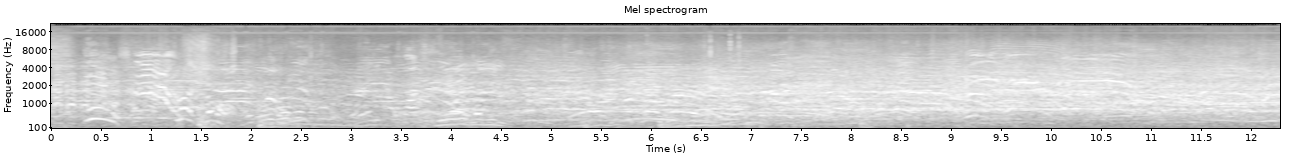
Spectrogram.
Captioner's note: applause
